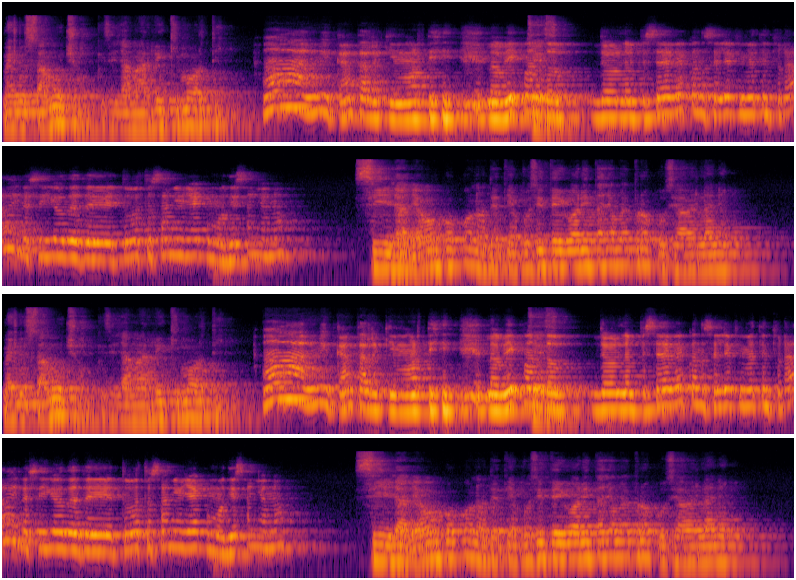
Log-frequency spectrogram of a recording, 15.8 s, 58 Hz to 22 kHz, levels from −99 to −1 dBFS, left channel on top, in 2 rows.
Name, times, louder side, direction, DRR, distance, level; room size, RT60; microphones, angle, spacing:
voice 1, 0.0-2.3 5.3-5.4 11.5-15.2, equal, 20° left, -2 dB, 3.0 m, -30 dB
voice 2, 2.6-10.8, right 1 dB, 35° right, 4 dB, 1.3 m, -27 dB
21.5 x 9.3 x 4.4 m, 1.1 s
head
